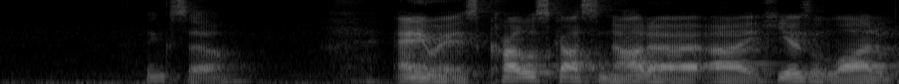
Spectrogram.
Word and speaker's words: Castaneda: welcome so Carlos Castaneda Carlos Castaneda CAS T aan e da so write that down for those of you who need that again cas ta n e da carlos castaneda it's spelled how it sounds so even if you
